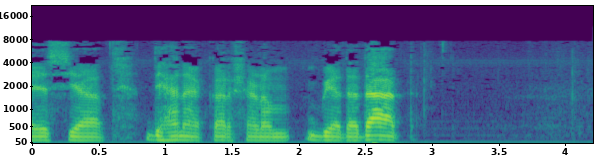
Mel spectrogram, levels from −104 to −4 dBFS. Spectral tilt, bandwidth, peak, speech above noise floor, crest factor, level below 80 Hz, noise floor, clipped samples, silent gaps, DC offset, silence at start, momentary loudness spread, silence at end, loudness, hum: -5 dB/octave; 8 kHz; -6 dBFS; 34 dB; 20 dB; -56 dBFS; -56 dBFS; under 0.1%; none; under 0.1%; 0 s; 11 LU; 1.45 s; -22 LUFS; none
